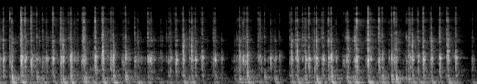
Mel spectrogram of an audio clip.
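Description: Fingertips of both hands type continuously on an ASUS ROG Claymore Core mechanical keyboard with Cherry MX Red switches, black plastic keycaps on a metal frame, and a hollow RGB-backlit housing. The result is a rapid stream of short, dry plastic taps with a hollow midrange tone around 1.2 kHz and a soft low thump. Each tap dies away almost instantly, with brief lulls near 2.4 and 2.9 seconds.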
